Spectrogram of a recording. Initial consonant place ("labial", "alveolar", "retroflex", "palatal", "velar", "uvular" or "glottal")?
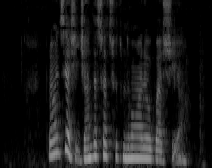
labial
